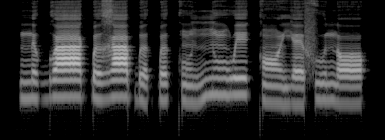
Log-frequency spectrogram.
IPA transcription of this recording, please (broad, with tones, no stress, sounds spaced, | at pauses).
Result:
n ə˧ ɡʷ aː˦ k͡p ə˧ ɣ a˦ ɓ ə˨ k͡p ə˧ k ũ˨ ɲ ũ˦ w e˦ k ɔ̃˨ j ɛ˨ f u˦ n ɔ˧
